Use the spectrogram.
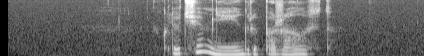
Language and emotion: Russian, sad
